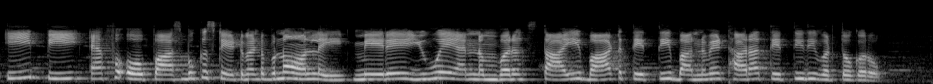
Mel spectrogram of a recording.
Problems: none marked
